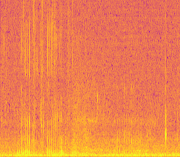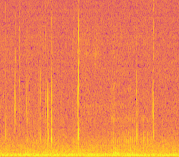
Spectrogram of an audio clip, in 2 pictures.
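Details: Sleeping domestic cat snoring indoors: a steady low rumbling drone runs through the whole stretch, with faint scattered clicks and small rustles above it.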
